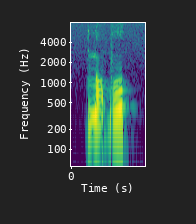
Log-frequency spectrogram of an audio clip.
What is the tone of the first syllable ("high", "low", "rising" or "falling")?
low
